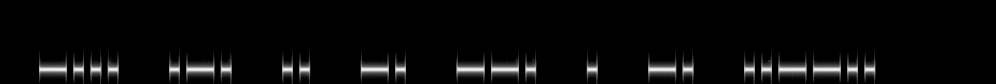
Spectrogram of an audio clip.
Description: Morse code, heard as a keyed tone, about 14 wpm, spaced as for 10 wpm, 700 Hz. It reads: BRINGEN?
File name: Morsekurs / Witze / Witz 25. Februar 2020, 50 F70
